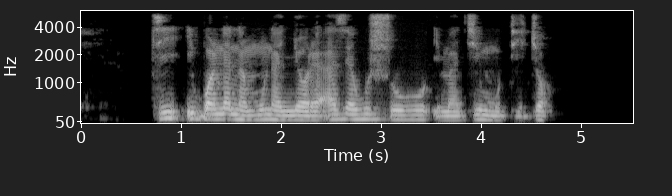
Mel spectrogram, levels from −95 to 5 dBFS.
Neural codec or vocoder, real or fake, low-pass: none; real; 5.4 kHz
